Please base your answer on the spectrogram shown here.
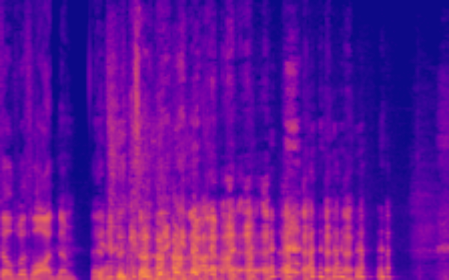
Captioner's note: group laughing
